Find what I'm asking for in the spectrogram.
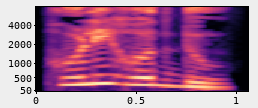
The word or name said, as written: ಹಾಳಿಹದ್ದು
